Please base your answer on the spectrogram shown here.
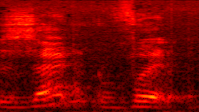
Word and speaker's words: Zandvoort: Dia punya pronounce dia Zandvoort.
